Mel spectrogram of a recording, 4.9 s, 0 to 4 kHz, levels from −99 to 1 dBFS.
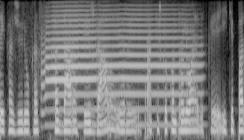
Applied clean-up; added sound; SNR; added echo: none; Trumpet; 1 dB; none.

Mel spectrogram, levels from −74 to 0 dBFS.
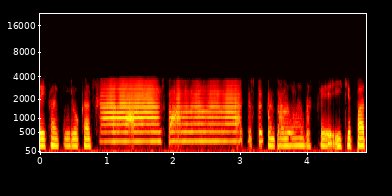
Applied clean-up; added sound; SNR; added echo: neural diffusion model UNIVERSE++.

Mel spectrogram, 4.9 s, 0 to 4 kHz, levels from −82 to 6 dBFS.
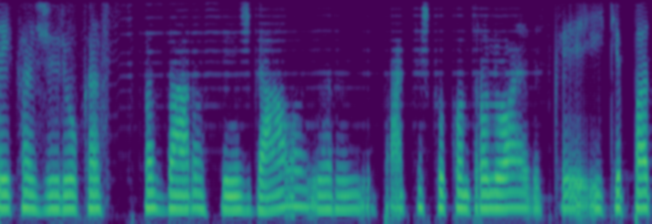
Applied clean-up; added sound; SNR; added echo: neural mask model DeepFilterNet 3.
